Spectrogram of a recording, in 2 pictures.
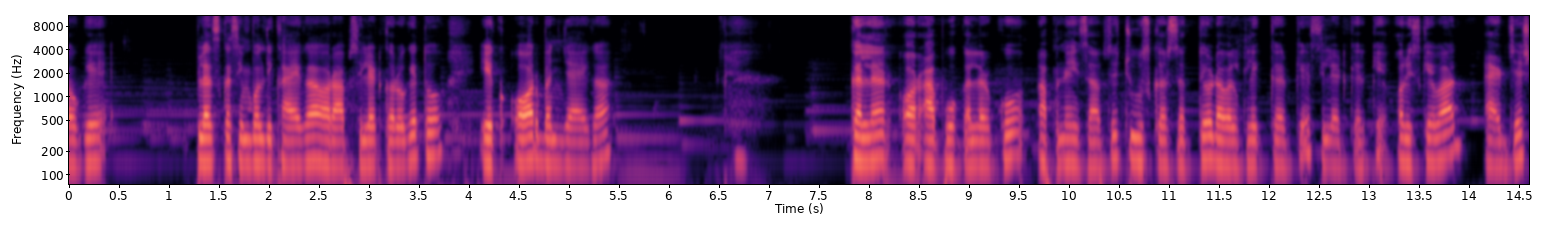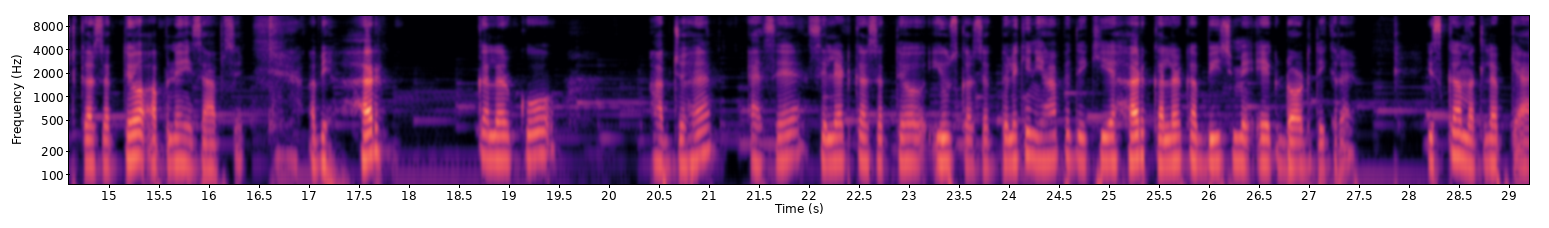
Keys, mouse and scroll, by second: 1.1 click, 5.1 click.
